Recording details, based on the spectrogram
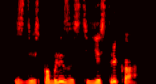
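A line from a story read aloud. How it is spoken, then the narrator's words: Calm. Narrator (Russian): спокойно произнес Кайл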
